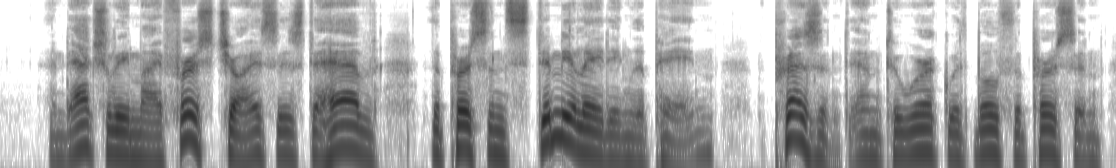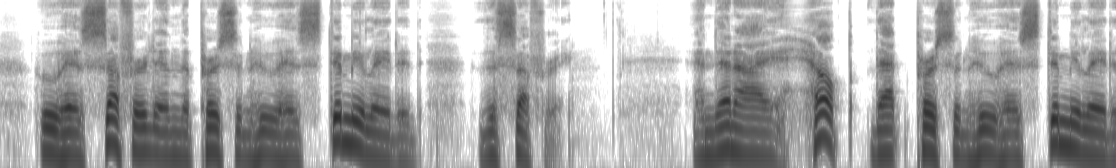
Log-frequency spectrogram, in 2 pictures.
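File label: Role play demonstrating empathy; Marshall Rosenberg; Nonviolent Communication; The Nonviolent Communication Training Course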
